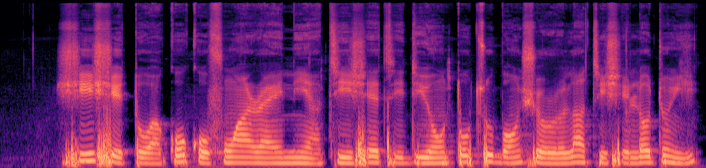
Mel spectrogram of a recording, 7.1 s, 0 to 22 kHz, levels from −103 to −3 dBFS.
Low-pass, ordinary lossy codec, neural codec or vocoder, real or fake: none; none; vocoder, 48 kHz, 128 mel bands, Vocos; fake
